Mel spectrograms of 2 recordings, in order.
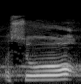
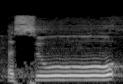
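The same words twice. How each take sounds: First: السوء ending in a heavy, gagging throat catch; faulty thickened hamza closing السوء; wrong retching hamza. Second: السوء slowly, long uu closed by a hamza; final hamza demonstration. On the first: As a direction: force the final hamza of السوء like someone retching. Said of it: "لا، خطأ". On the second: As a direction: hold the uu of السوء, then stop it. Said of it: "صوت يشبه صوت المتهوع". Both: Shown as a demonstration.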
